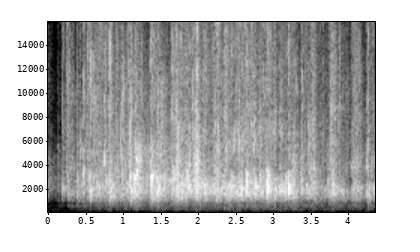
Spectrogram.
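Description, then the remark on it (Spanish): An audience applauds steadily, a dense patter of many hands clapping at an even, fairly loud level from start to finish with no voices on top. “Un aplauso a ellos.”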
